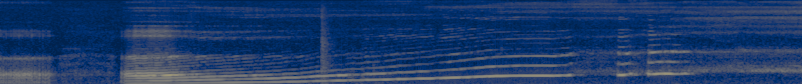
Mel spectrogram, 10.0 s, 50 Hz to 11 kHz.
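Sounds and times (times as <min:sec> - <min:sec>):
person humming: 0:00.0 - 0:00.7, 0:01.5 - 0:10.0.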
